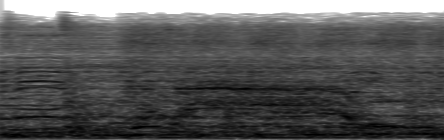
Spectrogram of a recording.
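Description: Live rock band playing: electric guitars, bass and drums with cymbals, a singer yelling and singing over them and holding one note about a second in.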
